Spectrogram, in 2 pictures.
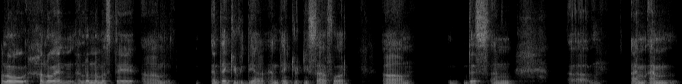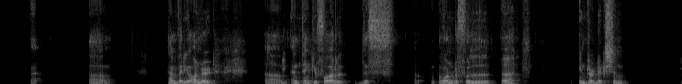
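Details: Adult man, a person who stammers, says music has helped his stammering; word repetitions and fillers heard; stammering.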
